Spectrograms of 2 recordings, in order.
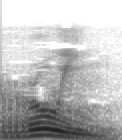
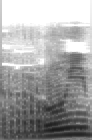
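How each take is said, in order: First: The vowels split into two syllables. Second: The vowels merge into one syllable. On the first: The speaker calls it right. "São duas sílabas, o U e o I se separam... a pronúncia correta... é essa" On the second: The speaker calls it wrong. "não diga que a coisa é ruim"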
